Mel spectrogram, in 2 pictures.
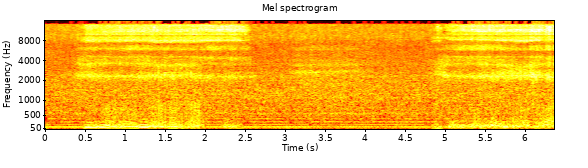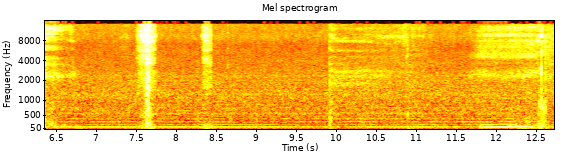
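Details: Person with a cold, nose and throat very congested, asleep: loud, rough snores about every five seconds with nasal whistling on exhalation; snoring with stuffed-up nose.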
